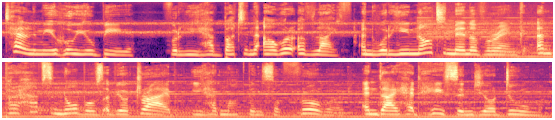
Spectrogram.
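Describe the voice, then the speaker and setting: A woman's voice: mid-range voice, measured pace, lightly acted. A woman playing a commanding, wrathful lady who speaks in formal archaic style in an audio drama. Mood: imperious. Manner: imperious, formal archaic speech. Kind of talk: audio drama acting of an old tale. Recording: music behind the voice.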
